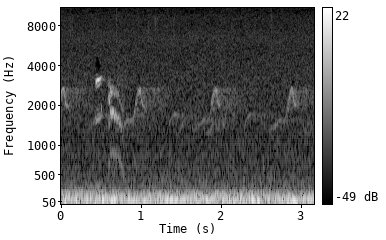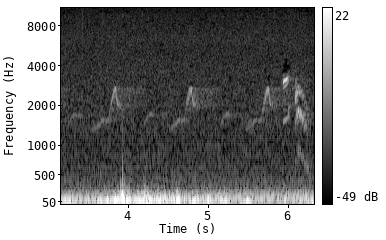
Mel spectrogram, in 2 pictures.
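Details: Black Rail, New Jersey's rarest breeding bird, calling at night in mid-May in the same New Jersey spot as the previous year, gives its sharp, high 'kik-ee-der' call twice, with faint chirps about once a second between, over low night noise.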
